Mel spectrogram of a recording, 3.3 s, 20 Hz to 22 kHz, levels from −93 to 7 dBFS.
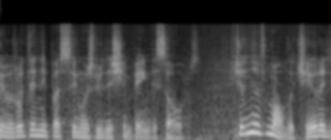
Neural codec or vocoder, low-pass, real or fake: codec, 16 kHz in and 24 kHz out, 0.6 kbps, FocalCodec, streaming, 2048 codes; 10.8 kHz; fake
